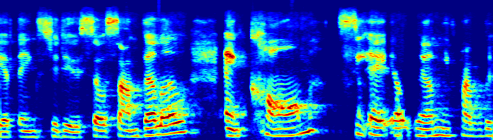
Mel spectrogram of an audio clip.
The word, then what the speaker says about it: Sanvello: Sanvello, Sanvello. And I'll spell it again, S-A-N-V as in Victor, egg, L-L-O.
